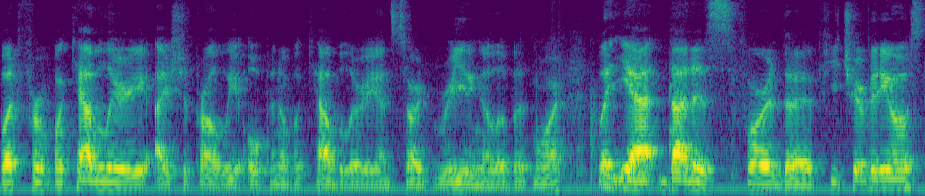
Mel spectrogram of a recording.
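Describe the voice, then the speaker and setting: A man's fairly low voice in a Lithuanian accent, with ordinary pitch variation, a moderate pace, hardly any pauses and audible room echo. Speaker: vlogger. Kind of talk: casual unscripted monologue. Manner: halting.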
